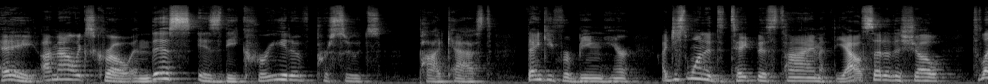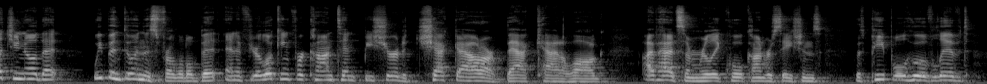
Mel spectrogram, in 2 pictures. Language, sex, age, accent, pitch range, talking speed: English, male, 30-49, American, 145-195 Hz, 205 wpm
